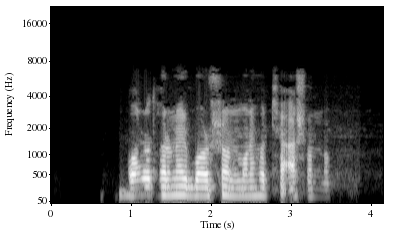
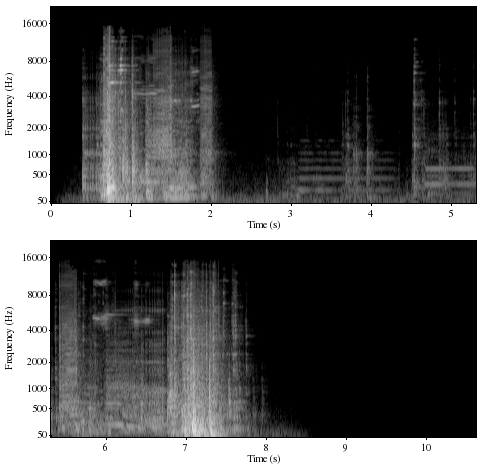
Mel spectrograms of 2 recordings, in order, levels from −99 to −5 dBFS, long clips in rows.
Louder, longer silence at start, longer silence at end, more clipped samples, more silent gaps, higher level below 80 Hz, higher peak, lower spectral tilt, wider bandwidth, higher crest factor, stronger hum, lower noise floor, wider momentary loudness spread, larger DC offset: first, -17 LUFS vs -31 LUFS; first, 0.85 s vs 0.4 s; second, 0.7 s vs 2.9 s; neither; neither; second, -64 dBFS vs -48 dBFS; first, -2 dBFS vs -12 dBFS; first, -7 dB/octave vs -5 dB/octave; second, 6.6 kHz vs 15.5 kHz; second, 18 dB vs 24 dB; neither; second, -66 dBFS vs -76 dBFS; second, 11 LU vs 23 LU; neither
